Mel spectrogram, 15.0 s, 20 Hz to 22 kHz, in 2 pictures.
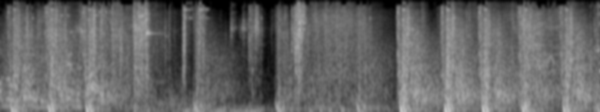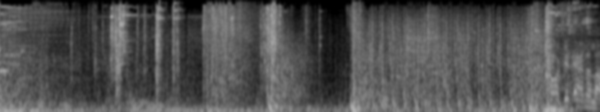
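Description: Gunfire in the video game The Outer Worlds 2: dense bursts of rapid automatic shots and sharp single cracks, with clinking metallic shell and reload sounds in between and a synthetic voice speaking briefly.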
